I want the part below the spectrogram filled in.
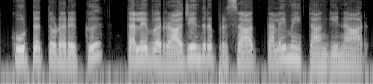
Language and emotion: Tamil, neutral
